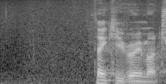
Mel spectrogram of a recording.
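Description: A man begins speaking into a microphone.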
